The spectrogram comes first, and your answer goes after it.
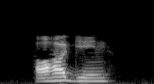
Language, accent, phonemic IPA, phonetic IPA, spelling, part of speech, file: Armenian, Eastern Armenian, /ɑhɑˈɡin/, [ɑhɑɡín], ահագին, adjective, Hy-ահագին.ogg
- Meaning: 1. very big 2. very numerous; a lot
